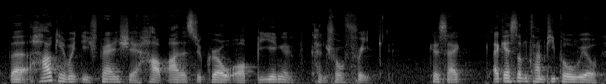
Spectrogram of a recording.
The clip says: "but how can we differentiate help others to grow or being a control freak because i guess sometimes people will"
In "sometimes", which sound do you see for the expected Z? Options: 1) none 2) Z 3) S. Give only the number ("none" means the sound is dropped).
1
